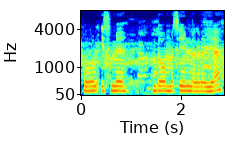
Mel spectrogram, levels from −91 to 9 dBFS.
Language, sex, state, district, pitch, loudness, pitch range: Hindi, male, Uttar Pradesh, Saharanpur, 165 Hz, -15 LUFS, 160-170 Hz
